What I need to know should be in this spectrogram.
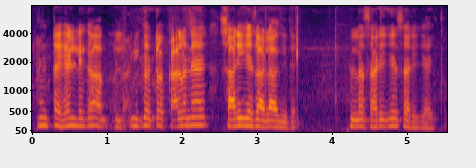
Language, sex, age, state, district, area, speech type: Kannada, male, 60+, Karnataka, Udupi, rural, spontaneous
